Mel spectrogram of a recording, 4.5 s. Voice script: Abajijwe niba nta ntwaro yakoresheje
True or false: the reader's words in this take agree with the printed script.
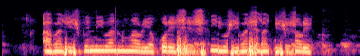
false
